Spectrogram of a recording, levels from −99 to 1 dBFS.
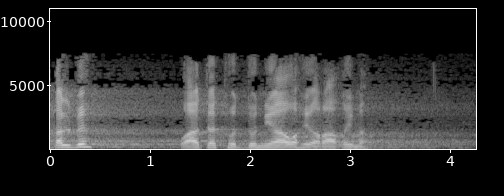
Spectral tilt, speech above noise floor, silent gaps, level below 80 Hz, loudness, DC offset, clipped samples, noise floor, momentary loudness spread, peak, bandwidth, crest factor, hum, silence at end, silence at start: -4 dB/octave; 23 dB; none; -70 dBFS; -25 LUFS; under 0.1%; under 0.1%; -48 dBFS; 22 LU; -6 dBFS; 7.8 kHz; 22 dB; none; 0.1 s; 0 s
